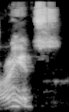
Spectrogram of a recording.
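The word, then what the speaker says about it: Reims: It sound the way they pronounce it is Rance.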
